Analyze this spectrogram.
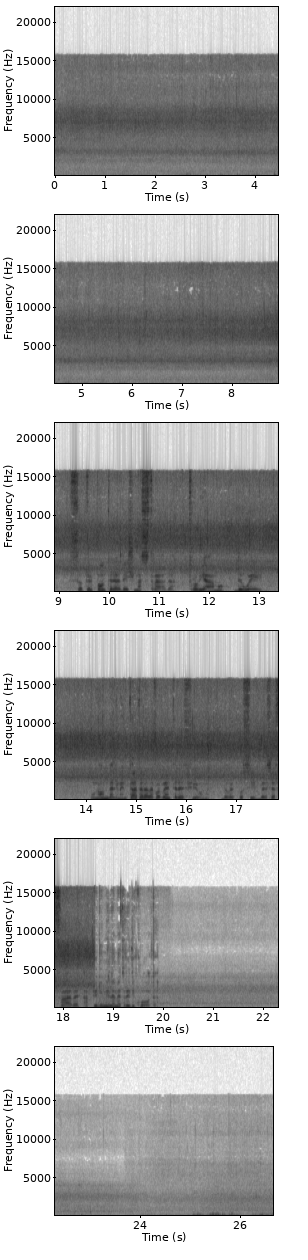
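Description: A river rushes and gurgles over rocks nearby.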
